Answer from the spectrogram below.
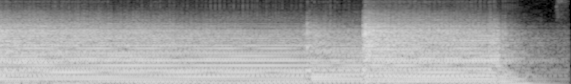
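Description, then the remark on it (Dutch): A loud, distorted electric guitar riff from a Telecaster, thick sustained chords with a couple of sharp restrikes near the end before the sound is cut off and fades. No one speaks. “Echt tof is aan deze Telecaster is dat, hij, heeft een soort laag nog of zo, wat, eh, wat, wat veel Telecasters missen in, in die achterste pick-up.”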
